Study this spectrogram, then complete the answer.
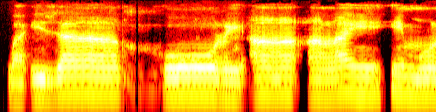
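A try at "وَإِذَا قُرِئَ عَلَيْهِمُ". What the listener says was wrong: Pendek. Quri'anya pendek ya. Wa idza quri'a alai.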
